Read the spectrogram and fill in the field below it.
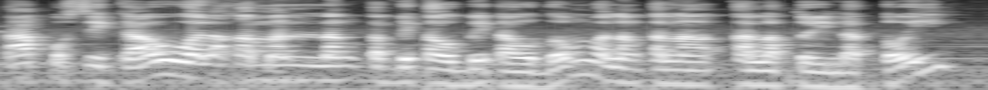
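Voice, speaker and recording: A man's voice: a little high, fast, faint music behind. A young man, commentating his own gameplay live with brash, cursing trash talk and boastful bragging. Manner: boastful, mock-calm refrains. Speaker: gaming streamer.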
